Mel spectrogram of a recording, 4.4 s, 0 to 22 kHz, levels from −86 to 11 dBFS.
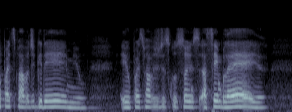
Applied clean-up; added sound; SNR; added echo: none; none; none; none.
